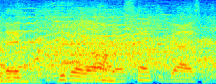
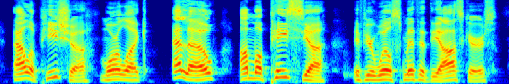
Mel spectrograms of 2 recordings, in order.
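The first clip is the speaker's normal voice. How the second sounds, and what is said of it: Put-on accent, changed voice. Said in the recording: “why the voice change? ... Why the accent?”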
